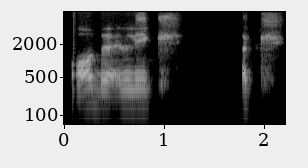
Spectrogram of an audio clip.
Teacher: Karena waqaf pada huruf kaf, maka hamasnya terdengar jelas.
